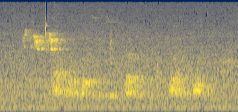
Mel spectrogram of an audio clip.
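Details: A Red-whiskered bulbul visiting a garden bird-bath in Mysore in the late afternoon or early evening gives a thin high note, then three short, liquid, warbling mid-pitched phrases about a second apart over a steady background hiss.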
